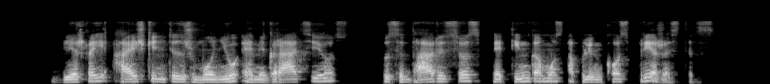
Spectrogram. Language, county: Lithuanian, Kaunas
